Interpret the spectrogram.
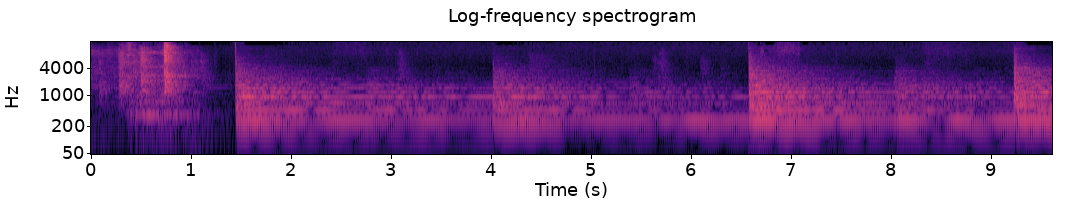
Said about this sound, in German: Die Glocke besteht aus Bronze und sie wurde in München gegossen. Und wird die Glocke geläutet? Das ist jetzt der Glockenfunk. Den kann man da einschalten und jetzt kann man von hier aus die Glocke läuten. Unten ist der Knopf Glocke 1.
